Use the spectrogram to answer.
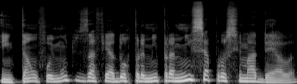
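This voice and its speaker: This man has a dark, mellow tone and a Rio de Janeiro accent, speaking at a moderate pace. The very clean recording has a silent background and a dry, close sound with no echo. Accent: carioca. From Rio de Janeiro, Brazil. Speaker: entrepreneur. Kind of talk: interview testimony.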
